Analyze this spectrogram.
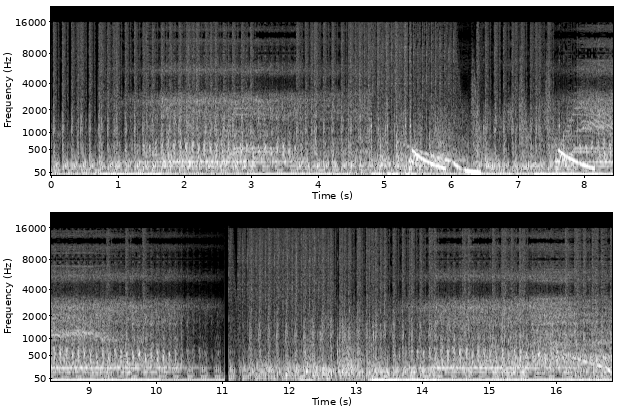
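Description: Rapid gunfire rattles on and on.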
